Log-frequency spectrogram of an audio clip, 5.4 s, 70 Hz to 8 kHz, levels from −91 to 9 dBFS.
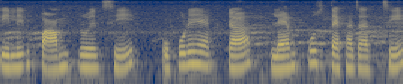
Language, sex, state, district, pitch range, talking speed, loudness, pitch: Bengali, female, West Bengal, Dakshin Dinajpur, 175-205 Hz, 110 wpm, -19 LUFS, 180 Hz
